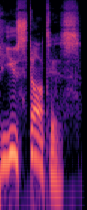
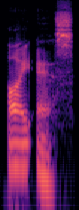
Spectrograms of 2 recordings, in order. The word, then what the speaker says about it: Eustatis: The next day, the 18th, there's a performance by a ballet company called Eustatis. Sorry? The name is spelled E-U-S-T-A-T-I-S. Tatis.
